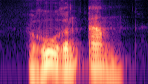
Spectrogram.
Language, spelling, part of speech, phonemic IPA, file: Dutch, roeren aan, verb, /ˈrurə(n) ˈan/, Nl-roeren aan.ogg
- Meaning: inflection of aanroeren: 1. plural present indicative 2. plural present subjunctive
